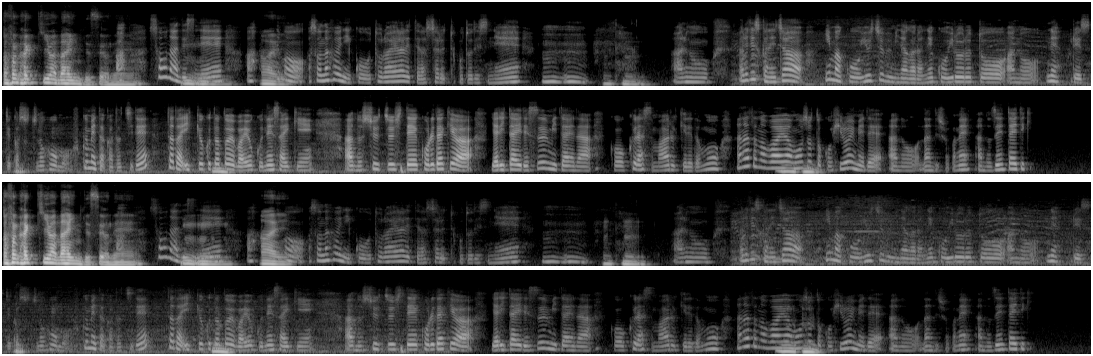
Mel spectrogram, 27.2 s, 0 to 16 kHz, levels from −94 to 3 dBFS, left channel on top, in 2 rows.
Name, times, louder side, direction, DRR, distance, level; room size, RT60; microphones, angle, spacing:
voice 1, 0.0-1.7 2.2-2.9 3.2-3.6 7.5-8.0 13.8-13.9 16.2-16.5 23.3-23.8, right 4 dB, 55° right, 0.5 m, -28 dB
voice 2, 1.4-5.5 5.8-6.5 6.7-7.3 7.7-7.8 8.4-15.4 15.7-26.5, left 5 dB, 40° left, 0.4 m, -38 dB
sound 1, 9.1-19.3, right 2 dB, 35° right, 1.2 m, -55 dB
7.6 x 4.6 x 4.1 m
head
